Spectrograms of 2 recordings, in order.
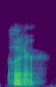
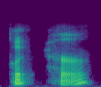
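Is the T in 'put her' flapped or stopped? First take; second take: flapped; stopped. First: The T is a quick D-like flap. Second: The T is cut off as a stop. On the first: "make the T a fast D" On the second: "make the T a stop T"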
